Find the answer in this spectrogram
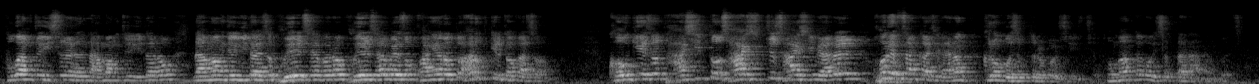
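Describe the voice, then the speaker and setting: A male pastor preaching a sermon, rising to emphatic pleas and dropping to a hush. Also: high voice, a little fast. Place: church sanctuary. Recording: echoey church hall, mic at a distance, faint hiss.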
